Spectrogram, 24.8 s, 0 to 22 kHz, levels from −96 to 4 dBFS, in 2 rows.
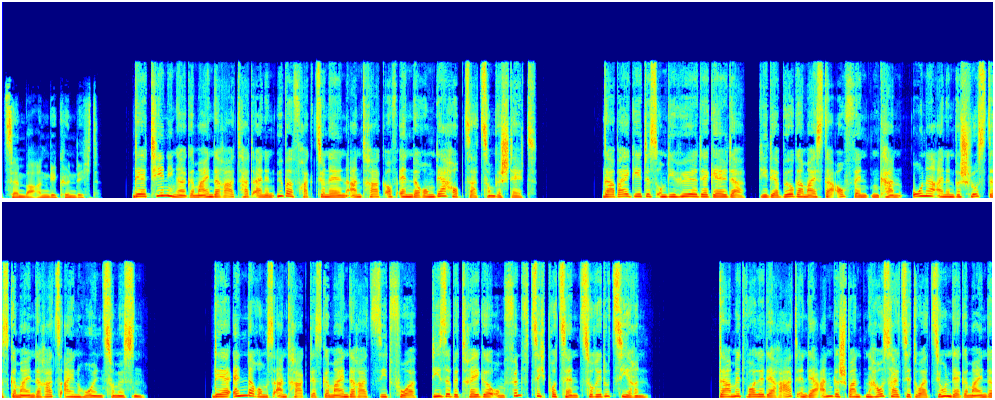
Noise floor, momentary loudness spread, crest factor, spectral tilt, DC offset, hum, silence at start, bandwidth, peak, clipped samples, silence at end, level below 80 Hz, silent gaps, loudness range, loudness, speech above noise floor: under -90 dBFS; 5 LU; 14 dB; -4.5 dB/octave; under 0.1%; none; 0.05 s; 15.5 kHz; 0 dBFS; under 0.1%; 0 s; -50 dBFS; 1.27-1.52 s, 6.82-7.40 s, 14.34-14.93 s, 20.66-21.25 s; 2 LU; -15 LUFS; over 75 dB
